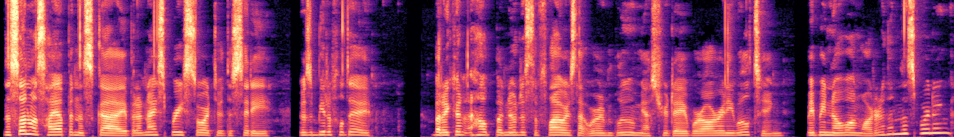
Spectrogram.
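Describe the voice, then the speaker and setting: A woman's voice: medium pitch, fast talker. A woman narrating a visual novel aloud as a let's-player, mixing story reading with casual commentary.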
